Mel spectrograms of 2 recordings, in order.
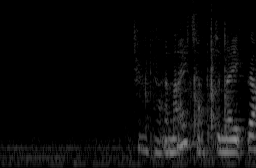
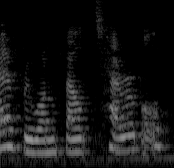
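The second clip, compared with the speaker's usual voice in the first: ordinary delivery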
